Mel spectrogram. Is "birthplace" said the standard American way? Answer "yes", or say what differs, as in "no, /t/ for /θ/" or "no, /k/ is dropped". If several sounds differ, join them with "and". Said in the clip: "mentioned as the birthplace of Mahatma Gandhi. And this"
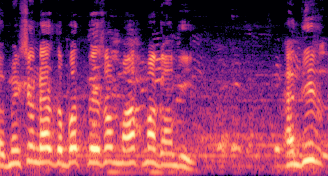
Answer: no, /t/ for /θ/ and /l/ is dropped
